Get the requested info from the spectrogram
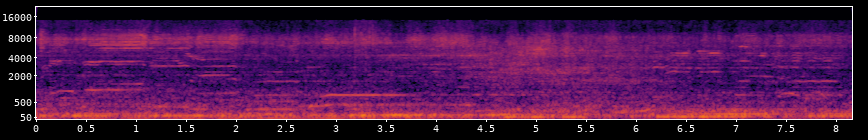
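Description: Low, steady rumble of a moving car heard from inside the cabin, with background music playing over it.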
